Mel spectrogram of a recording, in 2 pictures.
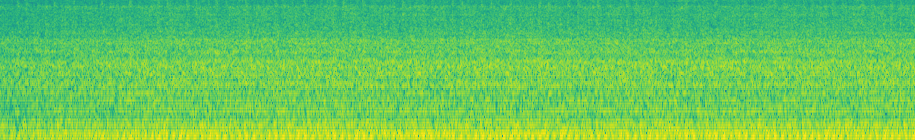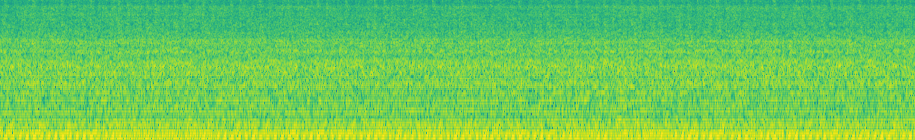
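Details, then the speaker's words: Carburetted car on LPG after reducer membrane and idle adjustment: a steady, even idle with no hunting, misses or surges. The engine runs smoothly and stably on gas. "я вот она работает ровно и стабильно"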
